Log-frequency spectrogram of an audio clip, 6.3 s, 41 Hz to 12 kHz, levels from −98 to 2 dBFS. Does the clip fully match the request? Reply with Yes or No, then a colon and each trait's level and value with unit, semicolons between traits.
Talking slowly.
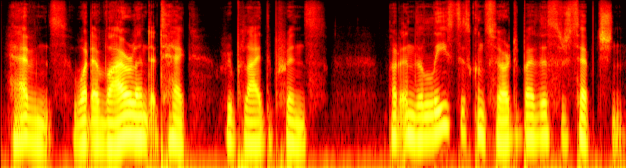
No: average, 155 wpm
